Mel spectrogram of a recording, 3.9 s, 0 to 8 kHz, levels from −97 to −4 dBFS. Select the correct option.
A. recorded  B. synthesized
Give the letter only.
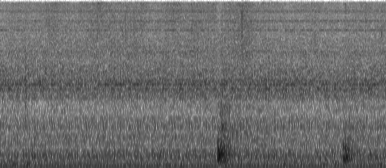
A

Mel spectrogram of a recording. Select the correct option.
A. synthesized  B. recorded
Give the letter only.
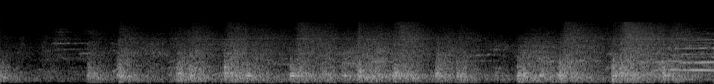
A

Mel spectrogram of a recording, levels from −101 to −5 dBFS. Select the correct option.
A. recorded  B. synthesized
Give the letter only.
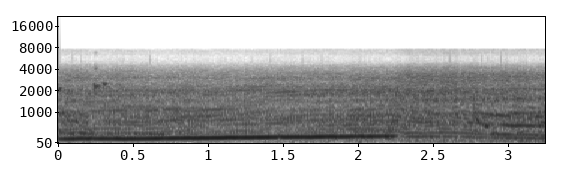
B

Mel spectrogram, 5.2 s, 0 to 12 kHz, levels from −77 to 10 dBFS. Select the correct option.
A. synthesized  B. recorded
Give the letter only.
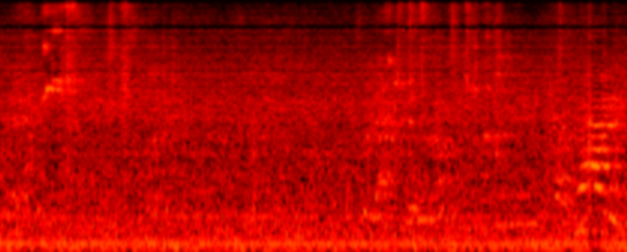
A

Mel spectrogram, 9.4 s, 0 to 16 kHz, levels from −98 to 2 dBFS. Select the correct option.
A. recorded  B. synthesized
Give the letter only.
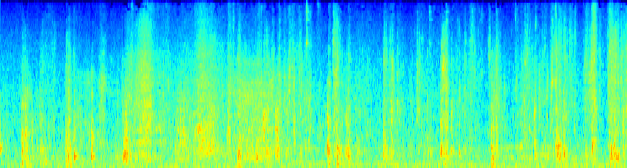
B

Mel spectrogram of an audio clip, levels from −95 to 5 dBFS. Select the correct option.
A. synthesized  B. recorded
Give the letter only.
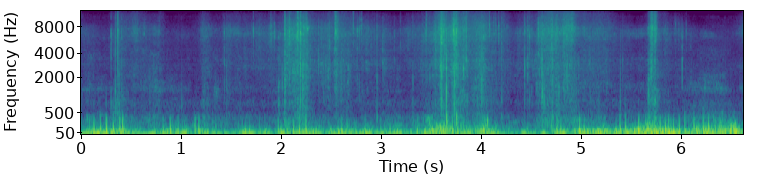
A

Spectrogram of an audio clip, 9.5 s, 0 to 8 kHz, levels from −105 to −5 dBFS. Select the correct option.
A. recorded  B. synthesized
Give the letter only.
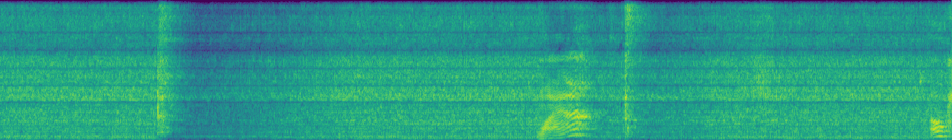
B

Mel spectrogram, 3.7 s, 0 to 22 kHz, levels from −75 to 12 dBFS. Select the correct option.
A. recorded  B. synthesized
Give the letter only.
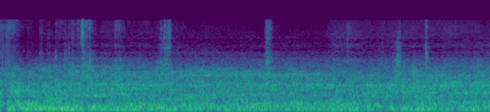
B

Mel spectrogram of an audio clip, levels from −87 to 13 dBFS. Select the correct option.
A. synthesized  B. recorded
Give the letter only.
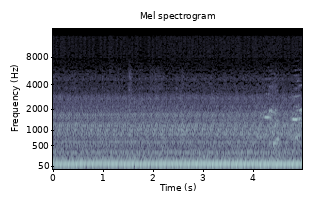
B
